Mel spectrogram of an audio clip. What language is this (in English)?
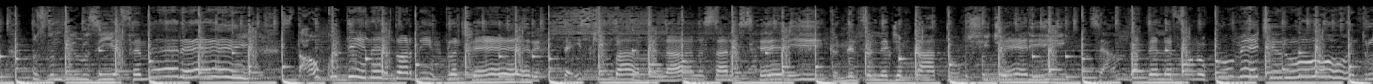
Romanian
